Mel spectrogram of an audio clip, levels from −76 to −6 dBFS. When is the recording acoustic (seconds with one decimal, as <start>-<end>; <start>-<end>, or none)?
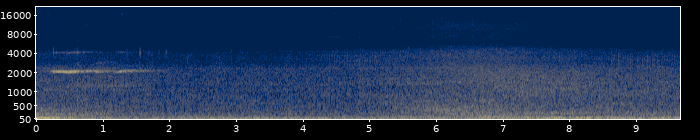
none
